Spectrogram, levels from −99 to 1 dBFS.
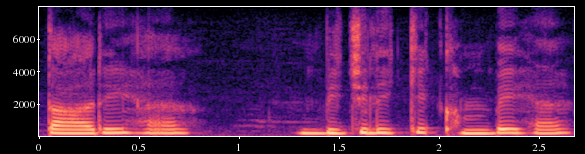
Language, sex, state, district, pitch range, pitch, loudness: Hindi, female, Himachal Pradesh, Shimla, 225-245 Hz, 230 Hz, -15 LUFS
